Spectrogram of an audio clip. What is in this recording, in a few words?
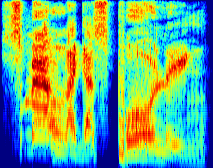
Male Imp Attack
